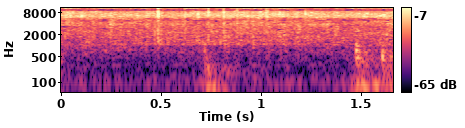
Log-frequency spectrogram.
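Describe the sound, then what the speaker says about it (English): Onions sizzle and fry in a pan while being stirred for a Bengali-style chicken curry, a steady close hiss with a few soft scraping stirs, quiet and without talk. "now we're going to be stirring the onions"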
